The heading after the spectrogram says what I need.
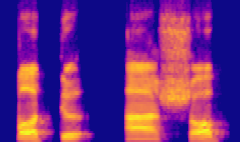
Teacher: Dal sukun bacaan qolqalah dibaca memantul ditampakkan pantulannya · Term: kolkolah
